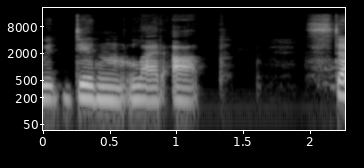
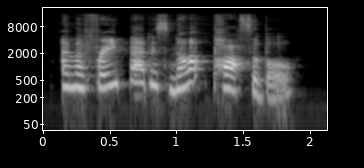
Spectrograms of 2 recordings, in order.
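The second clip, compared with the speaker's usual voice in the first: very high, very loud, squeaky voice; 10 semitones higher, 8 dB louder than usual. The rat principal answers the room, in a squeaky high voice. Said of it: "the principal squeaked in his high voice".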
